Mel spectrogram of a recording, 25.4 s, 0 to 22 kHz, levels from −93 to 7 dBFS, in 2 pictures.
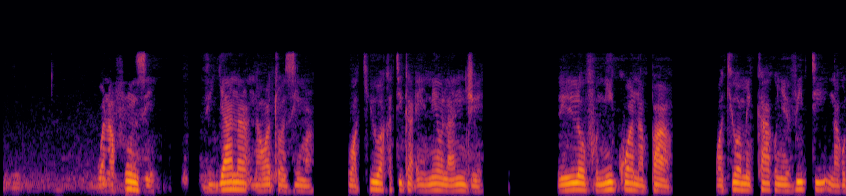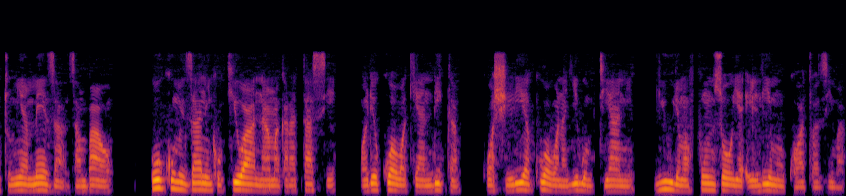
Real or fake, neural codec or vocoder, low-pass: real; none; 7.2 kHz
